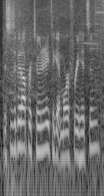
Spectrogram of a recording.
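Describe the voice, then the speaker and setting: While streaming a game live, a native Spanish-speaking man talks to his viewers in a friendly, casual way full of fillers. He races along in a fairly high, darkish voice over soft background music, and the recording quality is low.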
